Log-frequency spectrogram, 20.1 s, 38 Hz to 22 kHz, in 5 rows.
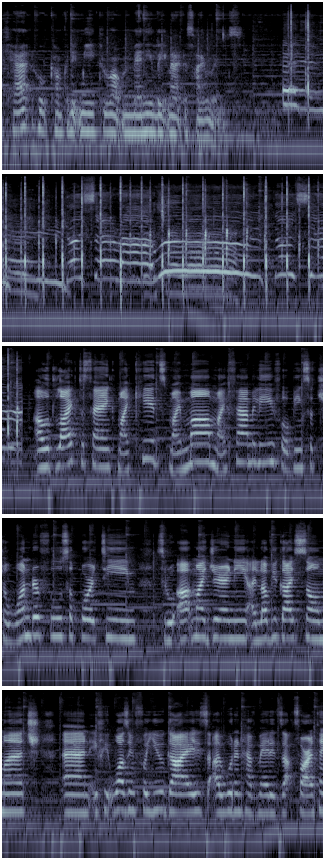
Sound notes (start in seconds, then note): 3.5 celebratory cheers; 3.5 whooping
